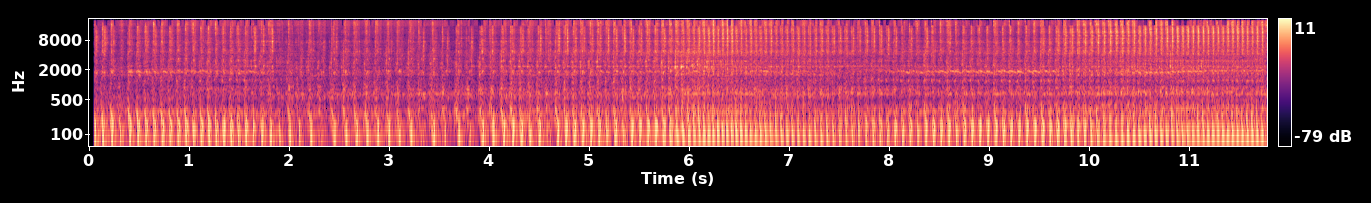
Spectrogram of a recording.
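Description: Engine idling with a fast, even tick riding on the low rumble, steady throughout and not changing in pace; source of the tick unknown.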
